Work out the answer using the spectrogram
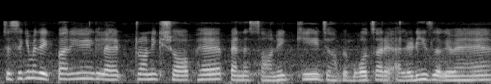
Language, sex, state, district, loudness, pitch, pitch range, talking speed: Hindi, female, Bihar, Katihar, -16 LUFS, 220 Hz, 205-240 Hz, 255 wpm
